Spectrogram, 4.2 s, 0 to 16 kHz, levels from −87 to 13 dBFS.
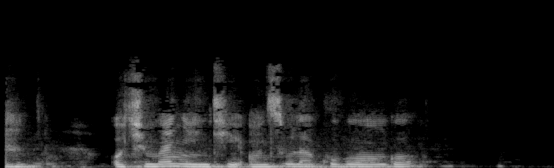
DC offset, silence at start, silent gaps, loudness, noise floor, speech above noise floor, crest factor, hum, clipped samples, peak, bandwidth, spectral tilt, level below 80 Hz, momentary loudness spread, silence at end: under 0.1%; 0.05 s; none; -20 LUFS; -55 dBFS; 36 dB; 16 dB; none; under 0.1%; -6 dBFS; 9.4 kHz; -5.5 dB/octave; -60 dBFS; 9 LU; 1 s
